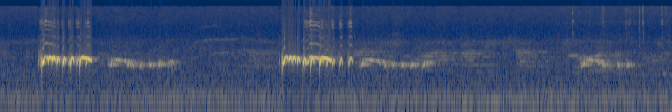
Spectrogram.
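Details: Local zebra dove singing vigorously to provoke rival birds into answering, with two repeated phrases of rapid stuttering notes followed by a softer trilled coo, each about three seconds apart, over a steady low hum.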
